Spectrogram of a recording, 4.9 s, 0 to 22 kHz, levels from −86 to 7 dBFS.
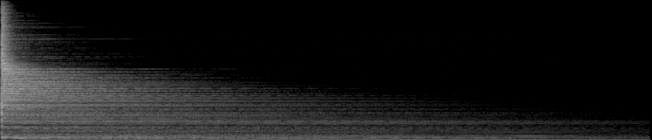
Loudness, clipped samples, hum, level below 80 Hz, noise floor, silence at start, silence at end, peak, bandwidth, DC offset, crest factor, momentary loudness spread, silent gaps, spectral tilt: -33 LUFS; under 0.1%; none; -76 dBFS; -64 dBFS; 0 s; 0 s; -8 dBFS; over 20 kHz; 0.4%; 30 dB; 25 LU; none; 2 dB/octave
